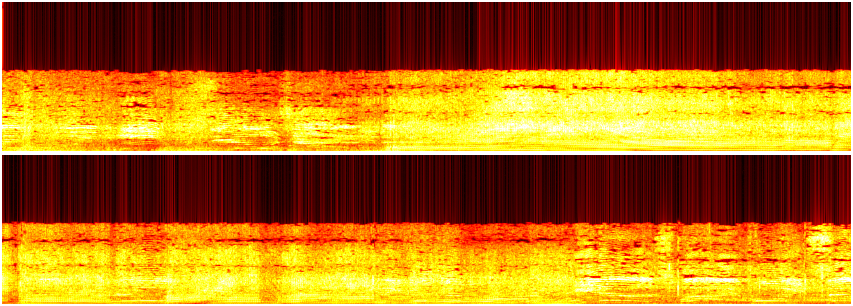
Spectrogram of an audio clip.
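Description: Dirt bike engines at full throttle on a steep dirt hill climb. In the first few seconds one engine's note falls away. Then another bike's engine revs hard, its pitch rising and dipping with throttle and gear changes.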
